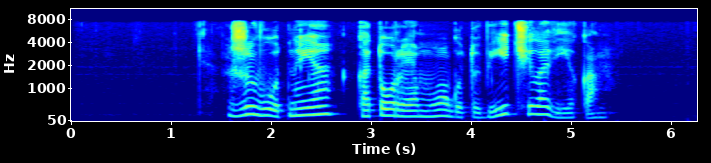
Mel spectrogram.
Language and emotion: Russian, neutral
